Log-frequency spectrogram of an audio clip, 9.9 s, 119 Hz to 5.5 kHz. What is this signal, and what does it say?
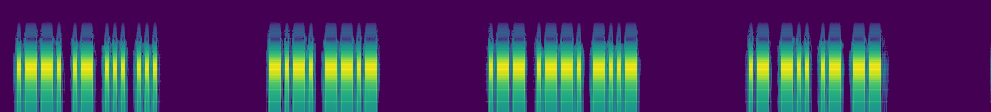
Morse code, heard as a keyed tone, about 30 wpm, 550 Hz. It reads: PASS CQ WPX ADAM
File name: Ultimate Word List / 30WPM Ultimate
